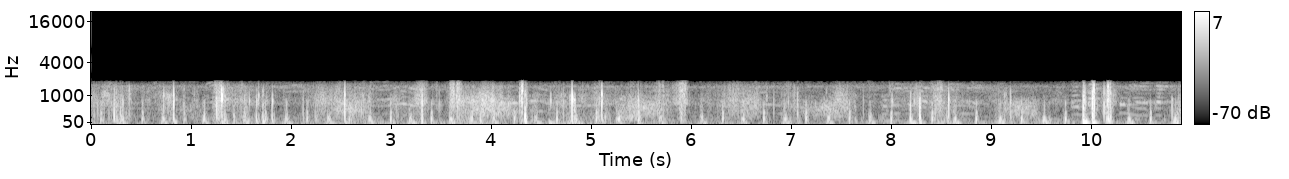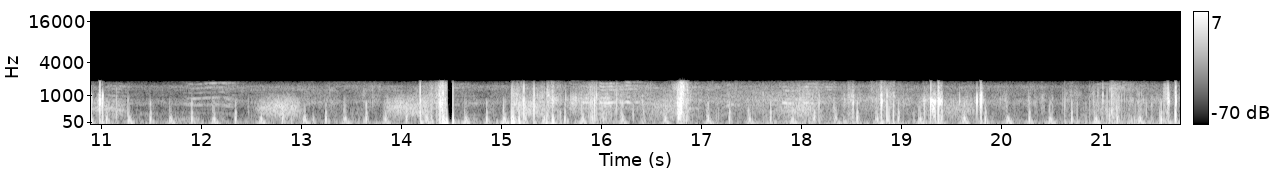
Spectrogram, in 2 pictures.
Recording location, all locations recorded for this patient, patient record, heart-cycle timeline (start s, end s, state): mitral valve (MV)
aortic valve (AV)+mitral valve (MV)
#Age: Infant
#Sex: Female
#Height: 68.0 cm
#Weight: 9.07 kg
#Pregnancy status: False
#Murmur: Absent
#Murmur locations: nan
#Most audible location: nan
#Systolic murmur timing: nan
#Systolic murmur shape: nan
#Systolic murmur grading: nan
#Systolic murmur pitch: nan
#Systolic murmur quality: nan
#Diastolic murmur timing: nan
#Diastolic murmur shape: nan
#Diastolic murmur grading: nan
#Diastolic murmur pitch: nan
#Diastolic murmur quality: nan
#Outcome: Normal
#Campaign: 2015 screening campaign
0.00	11.08	unannotated
11.08	11.09	S2
11.09	11.25	diastole
11.25	11.34	S1
11.34	11.48	systole
11.48	11.52	S2
11.52	11.66	diastole
11.66	11.76	S1
11.76	11.88	systole
11.88	11.95	S2
11.95	12.10	diastole
12.10	12.19	S1
12.19	12.32	systole
12.32	12.37	S2
12.37	12.57	diastole
12.57	12.67	S1
12.67	12.78	systole
12.78	12.86	S2
12.86	13.00	diastole
13.00	13.09	S1
13.09	13.22	systole
13.22	13.29	S2
13.29	13.41	diastole
13.41	21.79	unannotated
